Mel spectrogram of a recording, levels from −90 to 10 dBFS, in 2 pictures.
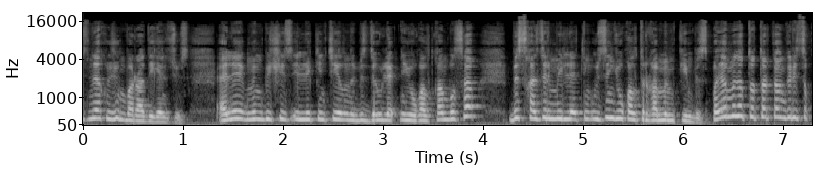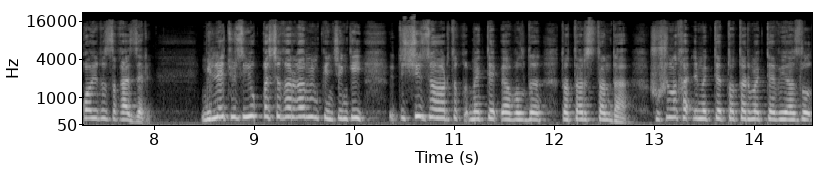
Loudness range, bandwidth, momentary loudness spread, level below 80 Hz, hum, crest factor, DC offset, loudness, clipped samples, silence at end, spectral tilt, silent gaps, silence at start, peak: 2 LU; 17 kHz; 6 LU; -44 dBFS; none; 14 dB; under 0.1%; -18 LUFS; under 0.1%; 0 s; -5 dB/octave; none; 0 s; -4 dBFS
